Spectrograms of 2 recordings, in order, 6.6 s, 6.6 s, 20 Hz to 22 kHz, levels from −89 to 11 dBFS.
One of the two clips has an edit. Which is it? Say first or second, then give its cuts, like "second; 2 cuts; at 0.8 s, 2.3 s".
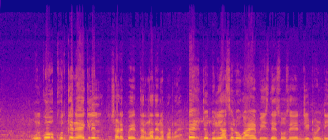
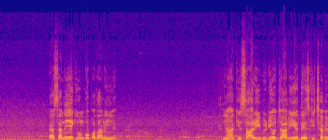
first; 1 cut; at 3.8 s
